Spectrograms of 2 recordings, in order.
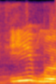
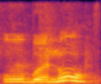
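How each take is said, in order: First: The word begins with an i vowel. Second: The word begins with a u vowel. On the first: The speaker calls it right. "tapi ibe" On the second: The speaker calls it wrong. "bukan ubenu"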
